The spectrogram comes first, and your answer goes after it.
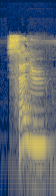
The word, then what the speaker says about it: salut: Então, salut, salut, ok? E o T não vai ser pronunciado aí quando está no final da frase. Da frase não, da palavra, Aí em seguida, como vai você?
